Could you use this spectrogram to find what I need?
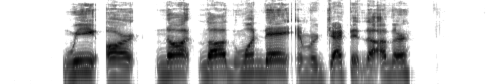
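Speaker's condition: Cerebral palsy; slurred speech

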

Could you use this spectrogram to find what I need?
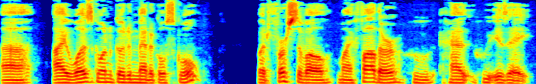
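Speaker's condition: Aphasia after stroke; non-fluent aphasia, caused by stroke during surgery for hereditary mitral valve prolapse; many years since stroke, still working with speech pathology, carries aphasia id card; effortful, labored, comprehension intact

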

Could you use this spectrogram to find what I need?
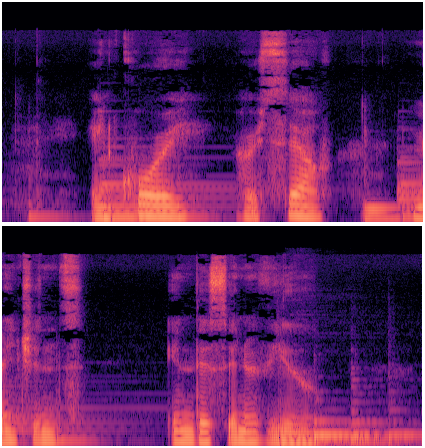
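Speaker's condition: No condition

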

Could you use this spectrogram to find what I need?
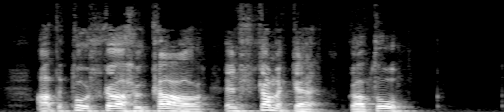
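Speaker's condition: Deafness; born deaf, childhood speech therapy at John Tracy speech therapy school in US, mother-supported, lip reads; very clear per host, sounds like late-deafened speaker, captions offered in case unclear

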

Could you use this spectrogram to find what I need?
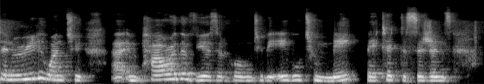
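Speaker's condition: No condition

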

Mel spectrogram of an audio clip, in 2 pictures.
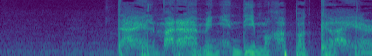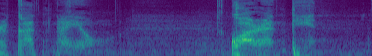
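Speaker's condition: No condition

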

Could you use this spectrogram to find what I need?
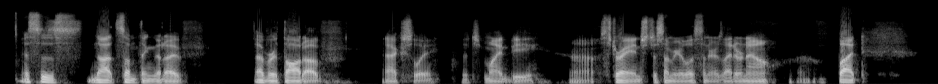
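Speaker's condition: No condition

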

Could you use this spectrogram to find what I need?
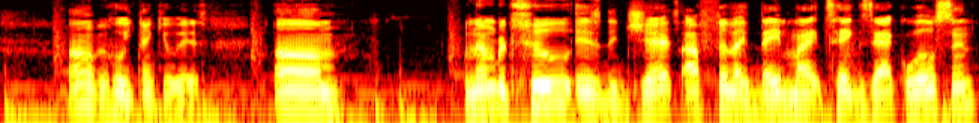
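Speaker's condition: No condition

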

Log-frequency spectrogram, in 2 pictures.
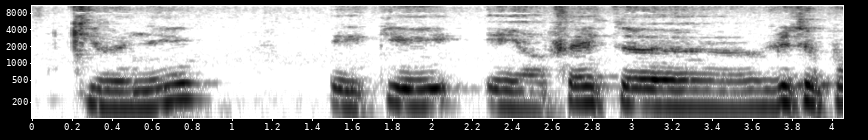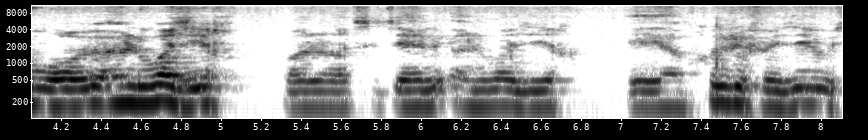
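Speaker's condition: Down syndrome; congenital, three copies of chromosome 21

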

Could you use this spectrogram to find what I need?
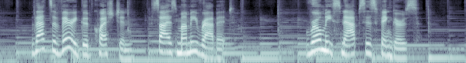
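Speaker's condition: No condition

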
